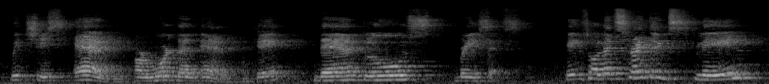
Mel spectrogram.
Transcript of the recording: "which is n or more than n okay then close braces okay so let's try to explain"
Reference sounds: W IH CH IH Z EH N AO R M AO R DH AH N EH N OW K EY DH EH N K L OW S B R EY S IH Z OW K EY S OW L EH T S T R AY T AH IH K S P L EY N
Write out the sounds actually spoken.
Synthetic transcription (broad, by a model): W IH CH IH S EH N AO R M AO R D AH N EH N OW K EY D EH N K L OW S B R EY S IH S OW K EY S OW L EH T S T R AY T AH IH K S P L EY N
